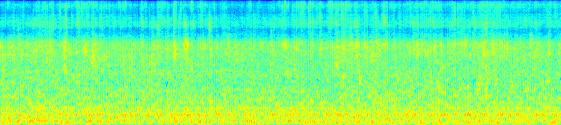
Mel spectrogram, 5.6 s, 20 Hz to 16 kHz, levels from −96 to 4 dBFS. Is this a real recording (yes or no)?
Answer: no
